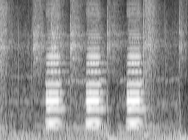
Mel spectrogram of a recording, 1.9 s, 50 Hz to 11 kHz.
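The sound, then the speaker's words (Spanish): A car horn gives three short, evenly spaced honks in quick succession, bright, with a low engine rumble underneath, as the car stops beside a gas pump. “Soul se detuvo al lado de la bomba 2, tocó su bocina un par de veces”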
